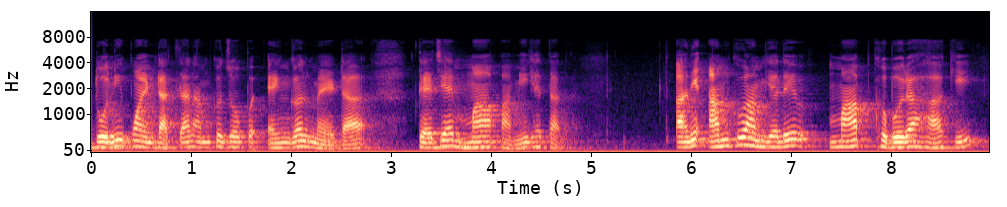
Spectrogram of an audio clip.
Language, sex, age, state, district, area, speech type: Goan Konkani, male, 30-45, Goa, Canacona, rural, spontaneous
